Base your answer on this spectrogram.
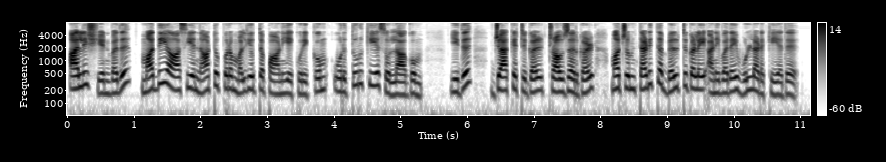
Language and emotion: Tamil, neutral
